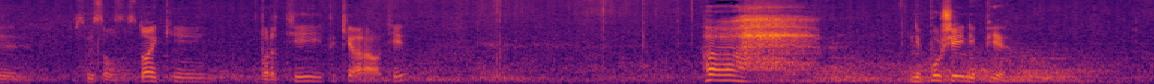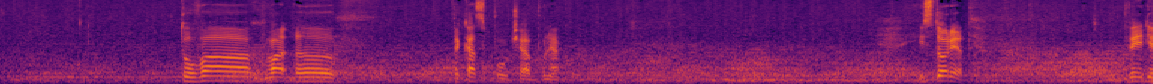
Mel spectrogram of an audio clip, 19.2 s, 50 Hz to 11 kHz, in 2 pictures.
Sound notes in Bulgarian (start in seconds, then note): 5.8 Въздишка; 11.3 въздишане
